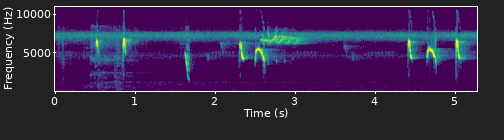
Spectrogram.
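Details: Brown-throated sunbird song played to rouse rival birds: a few isolated high, sharp chirps and curling down-slurred notes with long pauses between them, over a faint steady shrill tone.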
